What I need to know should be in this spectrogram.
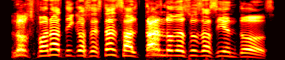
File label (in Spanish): spanish; izotope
